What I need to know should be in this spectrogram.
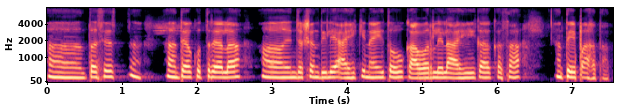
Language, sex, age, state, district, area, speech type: Marathi, female, 45-60, Maharashtra, Buldhana, rural, spontaneous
